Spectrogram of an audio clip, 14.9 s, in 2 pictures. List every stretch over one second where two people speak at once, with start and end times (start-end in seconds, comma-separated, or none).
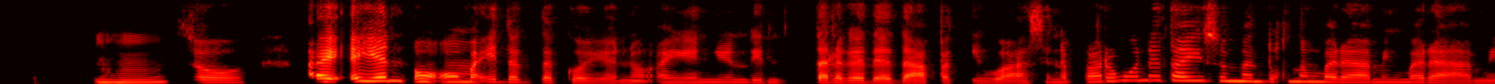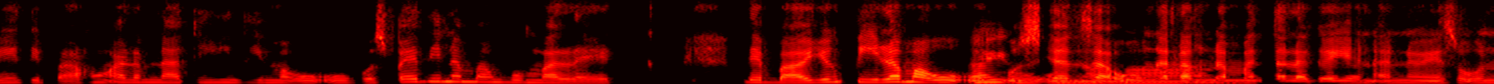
12.4-13.7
